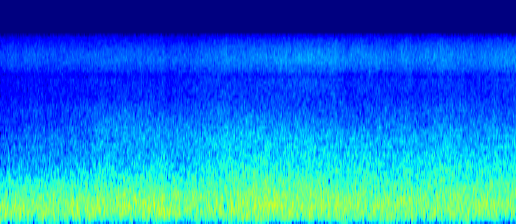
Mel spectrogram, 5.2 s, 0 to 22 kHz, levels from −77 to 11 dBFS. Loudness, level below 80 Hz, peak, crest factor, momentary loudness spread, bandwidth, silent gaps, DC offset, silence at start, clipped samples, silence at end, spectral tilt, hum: -29 LUFS; -48 dBFS; -14 dBFS; 14 dB; 3 LU; 13 kHz; none; under 0.1%; 0 s; under 0.1%; 0 s; -5.5 dB/octave; none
